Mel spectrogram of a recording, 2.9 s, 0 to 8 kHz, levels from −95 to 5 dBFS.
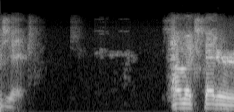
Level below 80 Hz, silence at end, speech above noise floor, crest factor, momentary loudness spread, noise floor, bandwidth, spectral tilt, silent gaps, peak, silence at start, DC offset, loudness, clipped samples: -56 dBFS; 0 s; 41 dB; 20 dB; 13 LU; -59 dBFS; 5.6 kHz; -9.5 dB/octave; none; -2 dBFS; 0 s; under 0.1%; -18 LUFS; under 0.1%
